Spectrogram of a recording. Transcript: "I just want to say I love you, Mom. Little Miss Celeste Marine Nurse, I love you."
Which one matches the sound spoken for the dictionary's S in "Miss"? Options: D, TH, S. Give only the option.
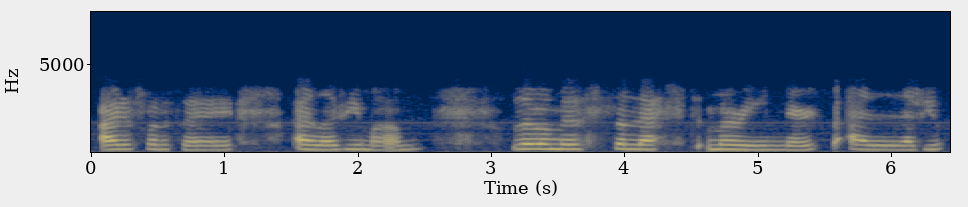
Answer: TH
